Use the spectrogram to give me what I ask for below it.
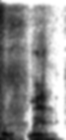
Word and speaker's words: muslin: Is it pronounced muslin cloth or muslim cloth? – Yeah, that's Josh Taylor. I think it's muslin.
